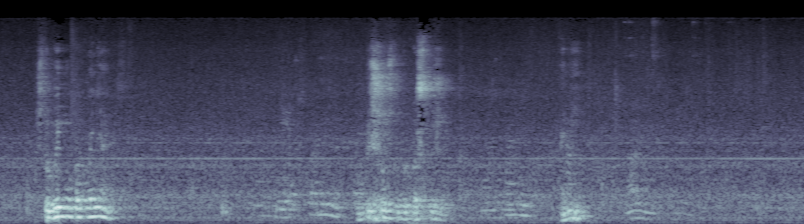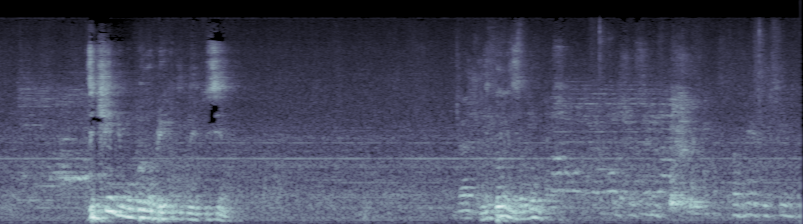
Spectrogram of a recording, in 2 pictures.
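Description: A middle-aged man speaks calmly into a microphone in a room with slight echo, pausing between phrases.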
